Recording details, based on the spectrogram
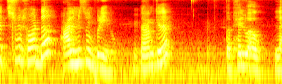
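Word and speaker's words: Pribnow: اسمه برينو. البي سايلنت ما بتتنطقش.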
